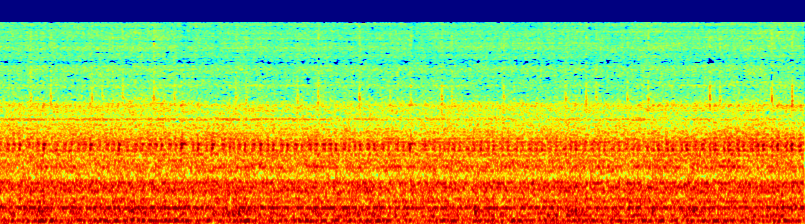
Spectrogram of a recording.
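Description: KitchenAid stand mixer running steadily at a slightly raised low speed, its motor humming evenly as the beater works thick cream cheese and egg batter in the steel bowl.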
